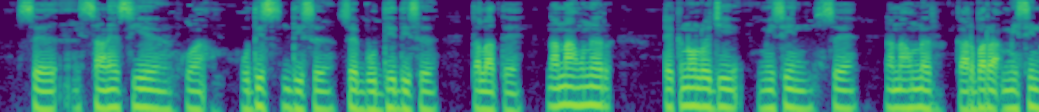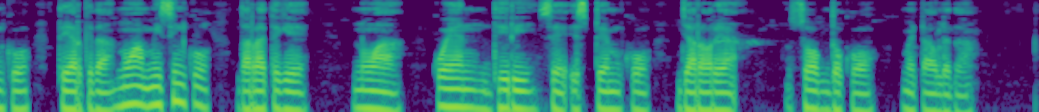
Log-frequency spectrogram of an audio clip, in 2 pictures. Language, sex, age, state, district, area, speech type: Santali, male, 18-30, West Bengal, Jhargram, rural, spontaneous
